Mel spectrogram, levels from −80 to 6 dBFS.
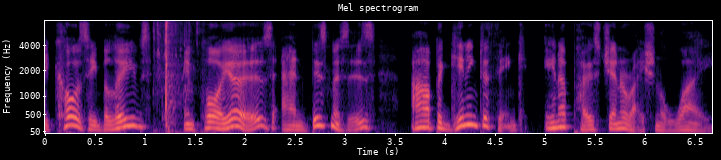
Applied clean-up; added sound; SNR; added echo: none; Splash, splatter; 12 dB; none.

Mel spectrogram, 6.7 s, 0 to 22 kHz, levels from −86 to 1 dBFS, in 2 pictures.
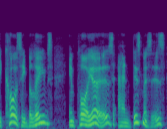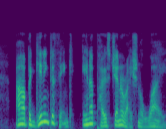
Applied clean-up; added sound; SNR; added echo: none; none; none; none.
